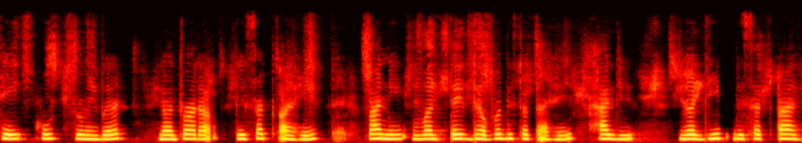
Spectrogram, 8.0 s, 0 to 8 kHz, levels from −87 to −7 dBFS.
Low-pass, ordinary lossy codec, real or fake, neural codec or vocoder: 7.2 kHz; none; fake; codec, 16 kHz, 1 kbps, FunCodec, trained on LibriTTS, 50 frames a second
